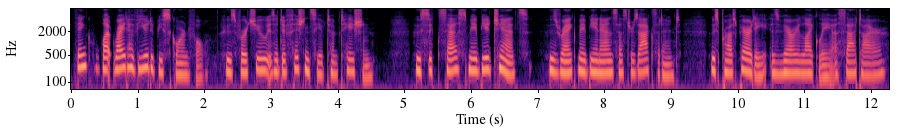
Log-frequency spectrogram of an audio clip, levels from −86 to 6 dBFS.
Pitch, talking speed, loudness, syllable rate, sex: 180 Hz, 170 wpm, -22 LUFS, 5.6 syllables/s, female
